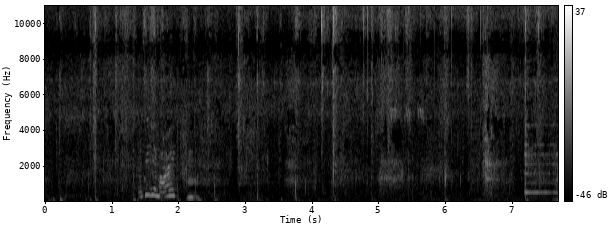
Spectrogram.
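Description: Hooves clip-clop as a horse is ridden at a hacienda, a steady series of close, distinct knocks at walking pace, with a person speaking briefly and faint birds in the background.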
